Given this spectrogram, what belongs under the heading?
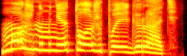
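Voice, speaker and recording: A tiny, timid pug puppy pleads in a high, squeaky voice that leaps all over the place, as a woman reading a storybook brings her to life. She sounds small and hopeful, with a whimper at the edges. Recorded close and dry. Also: expressive, a little slow, dry recording. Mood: eager.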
